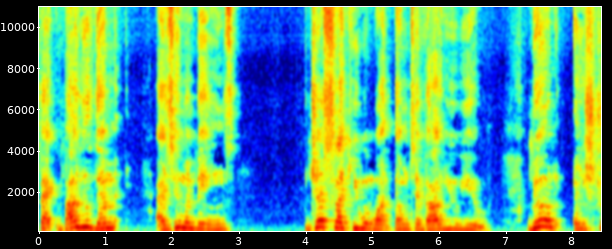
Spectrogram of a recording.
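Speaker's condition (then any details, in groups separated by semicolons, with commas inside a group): Cerebral palsy; wheelchair user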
